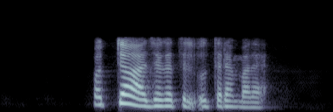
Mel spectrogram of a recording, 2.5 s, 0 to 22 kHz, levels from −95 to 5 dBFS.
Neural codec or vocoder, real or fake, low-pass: codec, 24 kHz, 0.9 kbps, DualCodec; fake; 5.4 kHz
